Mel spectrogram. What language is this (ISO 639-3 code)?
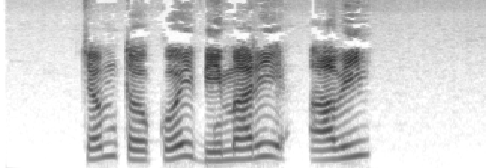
kxp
